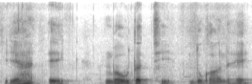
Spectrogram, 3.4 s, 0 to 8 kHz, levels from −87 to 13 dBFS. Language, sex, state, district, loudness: Hindi, male, Uttar Pradesh, Saharanpur, -22 LUFS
